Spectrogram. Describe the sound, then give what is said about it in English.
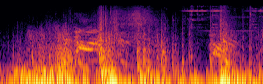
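Heavy thuds and crunching impacts of a man being hit from behind and slammed against a wall, two or three loud hits amid rough scuffling, with a strained voice briefly audible. “A powerful grip slams him against the wall, and the world flashes red as he's hit again.”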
